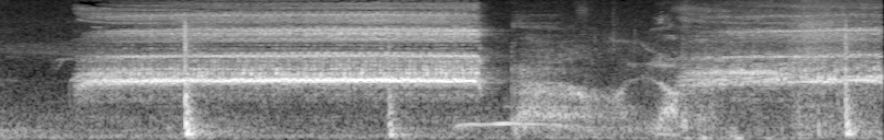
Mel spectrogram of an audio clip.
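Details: An old barn owl, broody at this spring season, in a pen at a North Devon bird-of-prey centre gives a long, harsh, steady hiss of about two seconds with soft thumps of stamping; a man's voice briefly speaks before the hissing resumes.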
